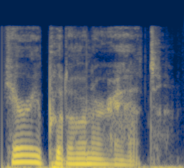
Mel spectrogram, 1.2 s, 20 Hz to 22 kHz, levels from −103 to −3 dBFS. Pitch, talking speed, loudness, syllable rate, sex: 130 Hz, 245 wpm, -16 LUFS, 5.2 syllables/s, male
